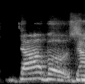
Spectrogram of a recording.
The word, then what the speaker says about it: Davos: Yeah, it's Davos. Named after where the World Economic Forum is held.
